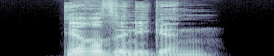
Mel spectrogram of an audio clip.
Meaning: inflection of irrsinnig: 1. strong genitive masculine/neuter singular 2. weak/mixed genitive/dative all-gender singular 3. strong/weak/mixed accusative masculine singular 4. strong dative plural
- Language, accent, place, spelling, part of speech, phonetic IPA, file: German, Germany, Berlin, irrsinnigen, adjective, [ˈɪʁˌzɪnɪɡn̩], De-irrsinnigen.ogg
